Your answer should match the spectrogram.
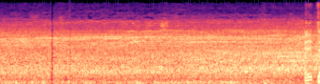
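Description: Stadium crowd noise: the steady din of a large football crowd during a penalty kick. It grows a little louder near the end as the penalty goes in.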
